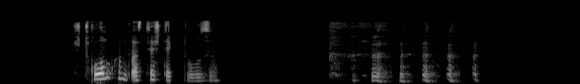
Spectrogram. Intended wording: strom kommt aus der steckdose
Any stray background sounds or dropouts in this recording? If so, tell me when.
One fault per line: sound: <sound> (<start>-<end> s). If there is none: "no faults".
sound: laugh (3.3-4.8 s)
